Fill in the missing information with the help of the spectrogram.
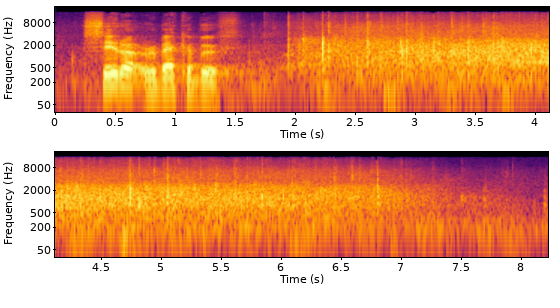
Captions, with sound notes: Sarah Rebecca Booth. (APPLAUSE)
